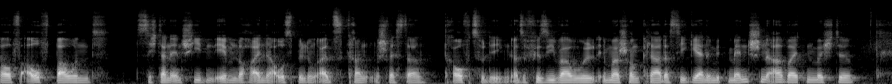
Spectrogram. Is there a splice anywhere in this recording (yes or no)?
no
